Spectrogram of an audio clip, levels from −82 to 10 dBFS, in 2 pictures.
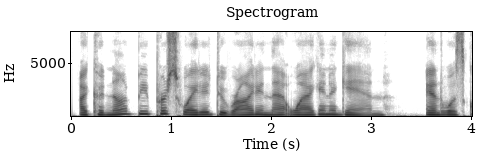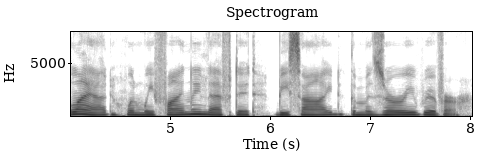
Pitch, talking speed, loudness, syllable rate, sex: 175 Hz, 170 wpm, -17 LUFS, 4.7 syllables/s, female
